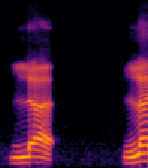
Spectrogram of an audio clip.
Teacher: आप ल बोलेंगे ना, ल, तो जीभ देखना आपके साइड में हवा निकालती है, दोनों साइड की जीभ, ल, ल जैसे ही बोलेंगे वैसे दोनों साइड पे जीभ थोड़ा सा टच करेगी, ल, और ये पार्श्व एकदम से हवा साइड से निकलती, दोनों साइड से, पार्श्व, ल, ठीक है। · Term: पार्श्विक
